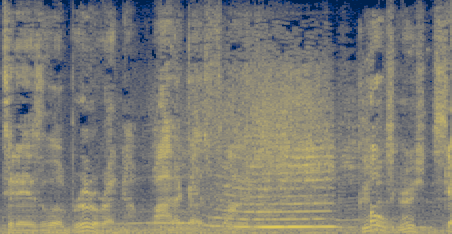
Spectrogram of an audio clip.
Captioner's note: loud engine screaming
